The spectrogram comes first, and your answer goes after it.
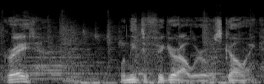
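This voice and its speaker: An actor playing a calm, decisive male private detective in a video game cutscene, speaking in a terse, matter-of-fact way. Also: low-pitched, brisk, close to an everyday voice. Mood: calm, reassuring. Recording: loud music behind the voice.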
